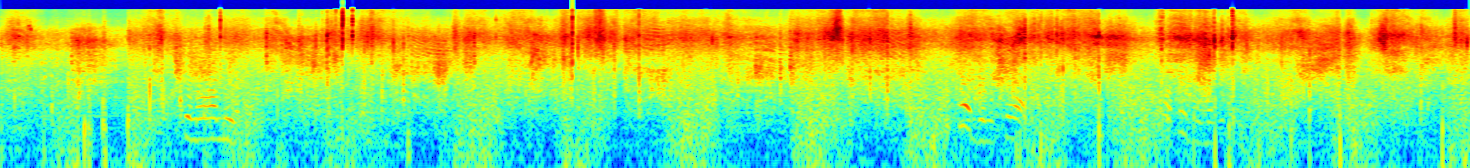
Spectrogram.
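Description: Footsteps crunching through deep, soft snow, with wind buffeting the microphone in irregular low rumbles.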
